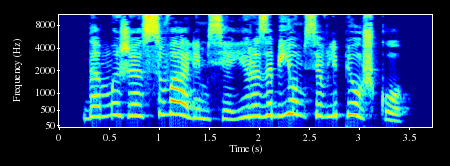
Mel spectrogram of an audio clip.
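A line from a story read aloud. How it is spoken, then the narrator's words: Terrified squeak. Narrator (Russian): пискнул он в ужасе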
